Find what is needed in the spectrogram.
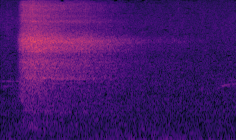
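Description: A person exhaling cigarette smoke: one long breath out through the mouth that starts a moment in and fades away over about a second and a half.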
